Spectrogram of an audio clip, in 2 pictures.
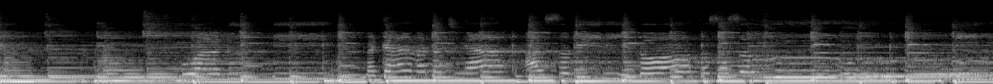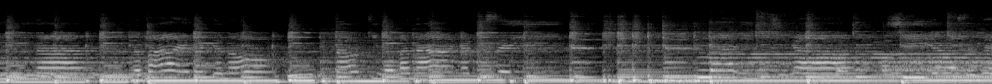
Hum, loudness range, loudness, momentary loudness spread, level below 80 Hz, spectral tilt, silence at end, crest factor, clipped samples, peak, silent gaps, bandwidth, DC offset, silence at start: none; 1 LU; -15 LUFS; 5 LU; -36 dBFS; -9 dB/octave; 0 s; 14 dB; under 0.1%; 0 dBFS; none; 9.2 kHz; under 0.1%; 0 s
